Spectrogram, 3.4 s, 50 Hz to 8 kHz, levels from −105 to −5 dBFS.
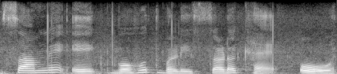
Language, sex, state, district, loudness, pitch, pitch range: Hindi, female, Punjab, Fazilka, -17 LUFS, 200 Hz, 180-220 Hz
